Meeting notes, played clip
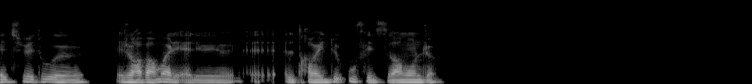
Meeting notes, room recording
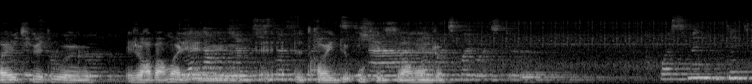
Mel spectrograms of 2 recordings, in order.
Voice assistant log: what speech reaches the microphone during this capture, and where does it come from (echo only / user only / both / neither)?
both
